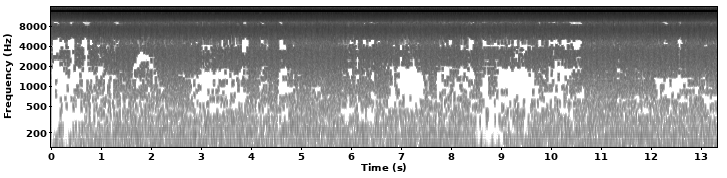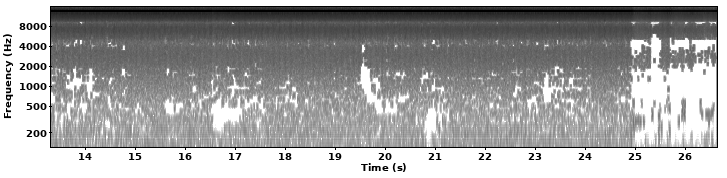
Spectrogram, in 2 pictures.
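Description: Live band playing loudly on stage, recorded as a dense, distorted wash of sound with a steady low hum underneath; the level drops about a second before the end.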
